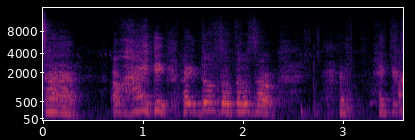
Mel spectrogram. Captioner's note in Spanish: hablando japonés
